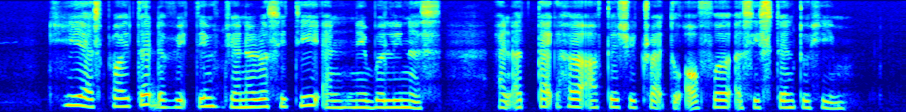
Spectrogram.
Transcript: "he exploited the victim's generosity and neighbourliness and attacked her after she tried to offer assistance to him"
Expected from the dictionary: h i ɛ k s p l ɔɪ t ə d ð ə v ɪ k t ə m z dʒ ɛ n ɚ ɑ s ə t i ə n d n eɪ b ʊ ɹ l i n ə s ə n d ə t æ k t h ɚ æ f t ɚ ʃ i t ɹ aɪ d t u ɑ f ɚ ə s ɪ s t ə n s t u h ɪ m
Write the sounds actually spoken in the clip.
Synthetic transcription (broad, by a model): h i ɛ s p l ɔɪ t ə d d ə v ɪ k t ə m s dʒ ɛ n ɚ ɑ s ə t i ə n n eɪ b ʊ l i n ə s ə n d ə t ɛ k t h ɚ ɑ f t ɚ ʃ i t ɹ aɪ d t u ɑ f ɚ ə s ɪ s t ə n t u h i m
